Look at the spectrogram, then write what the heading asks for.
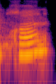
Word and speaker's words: prennent: Ils me prennent Me pour prennent. me prennent Acuérdense que la E, cuando está antes de una doble consonante, se pronuncia como una E abierta.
